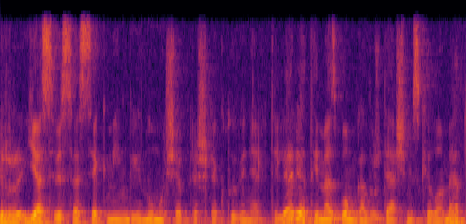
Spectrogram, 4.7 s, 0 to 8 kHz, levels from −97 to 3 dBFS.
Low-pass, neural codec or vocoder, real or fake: 7.2 kHz; none; real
